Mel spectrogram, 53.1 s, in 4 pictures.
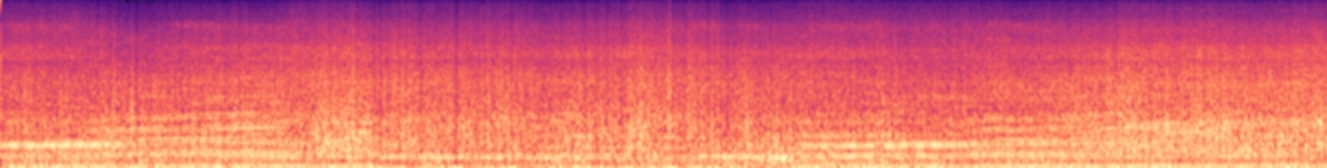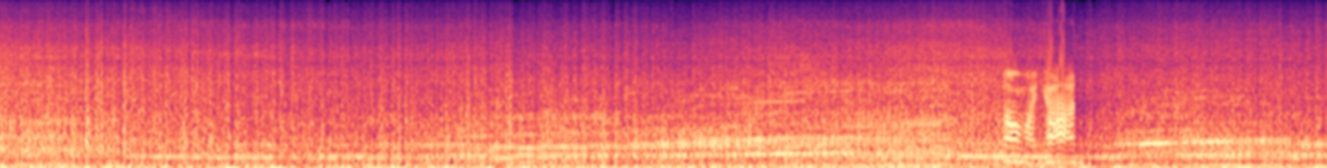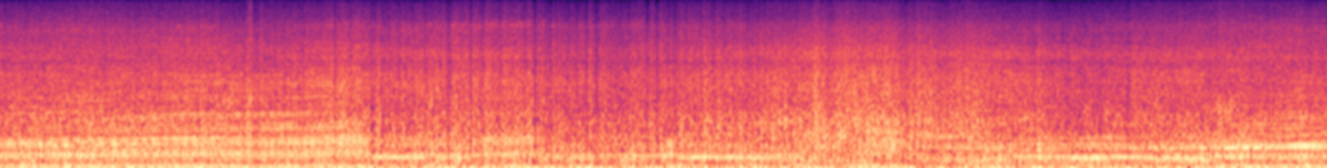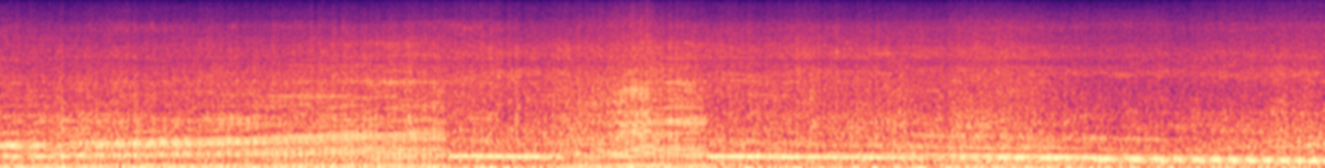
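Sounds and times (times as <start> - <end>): low wind rumble: 0.0 - 53.0
motorcycle engine revving: 17.0 - 23.3, 24.1 - 53.0.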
